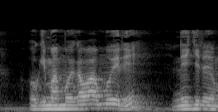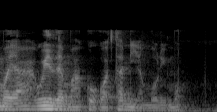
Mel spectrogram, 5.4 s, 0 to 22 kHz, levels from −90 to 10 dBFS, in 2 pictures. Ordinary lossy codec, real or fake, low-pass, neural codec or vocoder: MP3, 48 kbps; real; 7.2 kHz; none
